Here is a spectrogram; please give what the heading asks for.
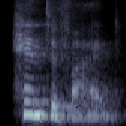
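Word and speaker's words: Gentefied: Hentified. So it's a play on gentrified, but gente is the word in Spanish for people.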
